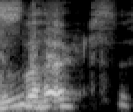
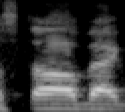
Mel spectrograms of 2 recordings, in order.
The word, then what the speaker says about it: Staubach: Staubach. Staubach. Roger Well, he's saying Bach. Boy, it's Staubach. That's how it's spelled Bach, but it's Roger Staubach.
